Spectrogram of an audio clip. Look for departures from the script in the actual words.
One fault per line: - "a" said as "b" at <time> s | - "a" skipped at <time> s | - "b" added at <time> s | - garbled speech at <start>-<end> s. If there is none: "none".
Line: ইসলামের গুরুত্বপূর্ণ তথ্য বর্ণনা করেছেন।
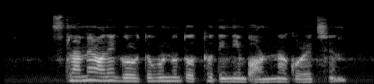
- "অনেক" added at 0.9 s
- "তিনি" added at 2.1 s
